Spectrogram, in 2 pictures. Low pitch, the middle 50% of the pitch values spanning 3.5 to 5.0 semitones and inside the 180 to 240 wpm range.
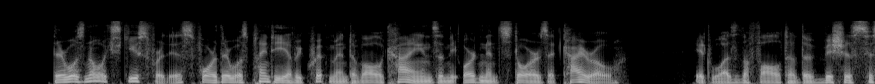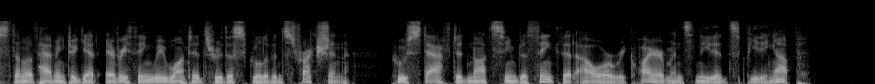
Yes: very low, 80 Hz; average, 3.9 semitones; average, 185 wpm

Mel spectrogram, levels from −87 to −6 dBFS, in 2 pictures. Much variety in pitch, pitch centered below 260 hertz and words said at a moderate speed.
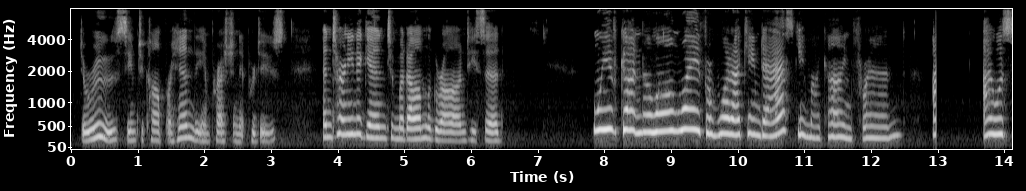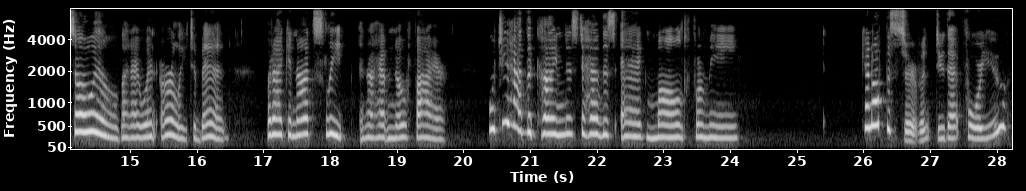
No: wide, 5.9 semitones; very high, 265 Hz; average, 150 wpm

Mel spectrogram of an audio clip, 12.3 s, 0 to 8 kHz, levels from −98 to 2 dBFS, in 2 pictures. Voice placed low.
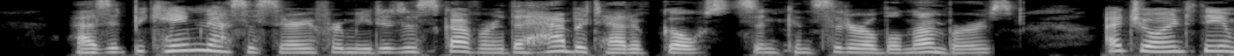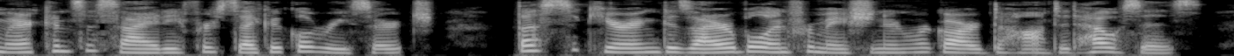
No: high, 220 Hz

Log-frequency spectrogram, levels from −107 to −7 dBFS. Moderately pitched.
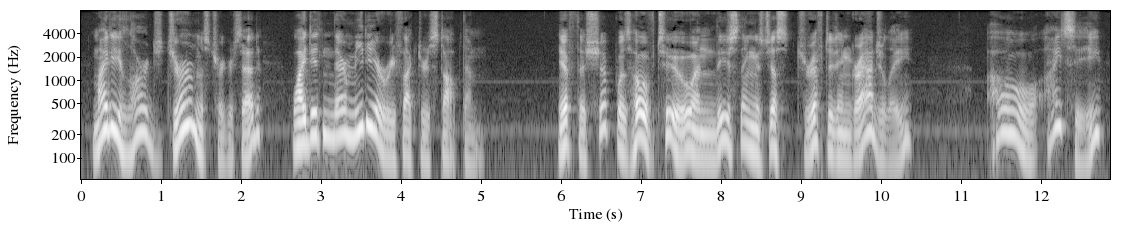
Yes: medium, 145 Hz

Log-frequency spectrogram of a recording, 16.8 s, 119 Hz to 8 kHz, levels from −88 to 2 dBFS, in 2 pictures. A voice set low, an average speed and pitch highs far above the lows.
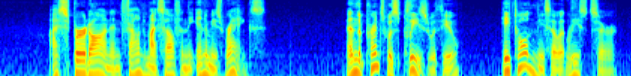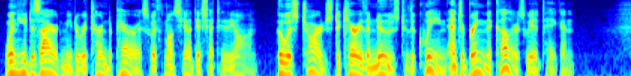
Yes: low, 110 Hz; average, 190 wpm; wide, 6.5 semitones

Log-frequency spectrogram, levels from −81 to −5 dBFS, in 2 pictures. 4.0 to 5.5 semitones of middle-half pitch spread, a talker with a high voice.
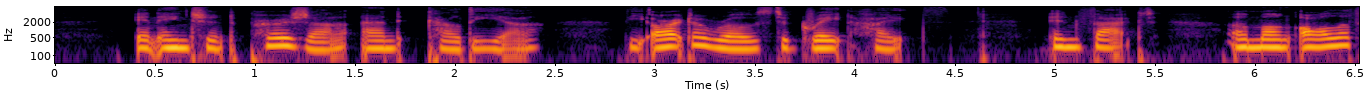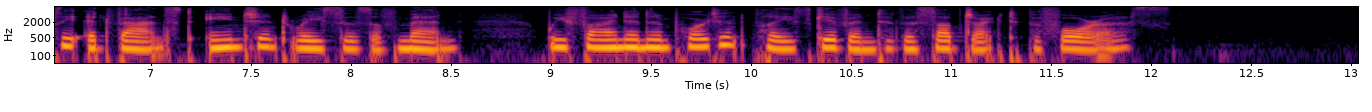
No: narrow, 2.5 semitones; high, 195 Hz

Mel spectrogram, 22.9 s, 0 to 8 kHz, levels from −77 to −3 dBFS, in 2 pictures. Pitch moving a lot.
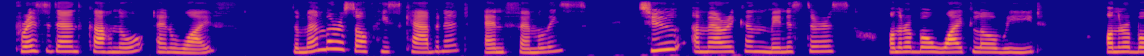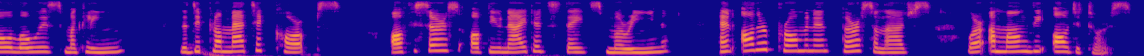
No: average, 3.1 semitones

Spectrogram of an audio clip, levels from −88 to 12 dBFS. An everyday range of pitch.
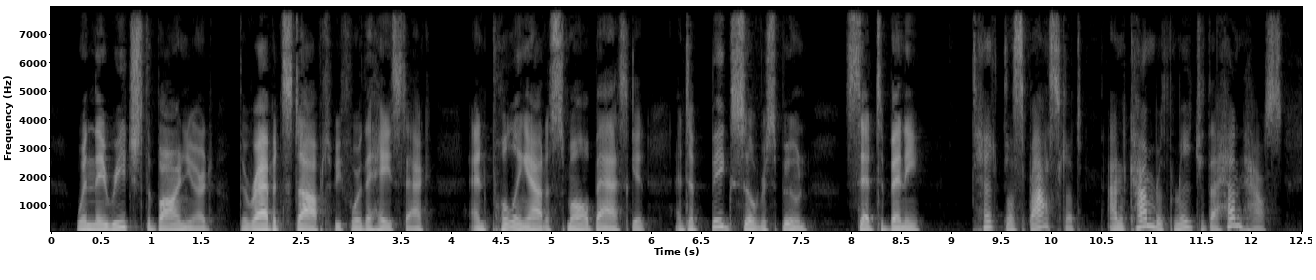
No: wide, 6.0 semitones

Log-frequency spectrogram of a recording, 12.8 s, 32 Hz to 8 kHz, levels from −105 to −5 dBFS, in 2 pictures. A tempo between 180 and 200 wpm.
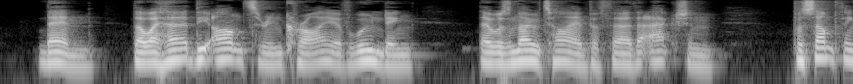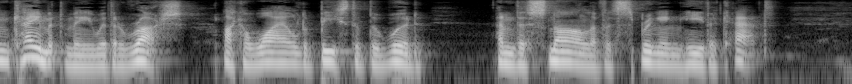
Yes: average, 185 wpm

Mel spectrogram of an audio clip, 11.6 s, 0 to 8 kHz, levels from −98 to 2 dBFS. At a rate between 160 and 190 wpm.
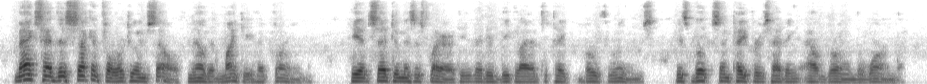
Yes: average, 175 wpm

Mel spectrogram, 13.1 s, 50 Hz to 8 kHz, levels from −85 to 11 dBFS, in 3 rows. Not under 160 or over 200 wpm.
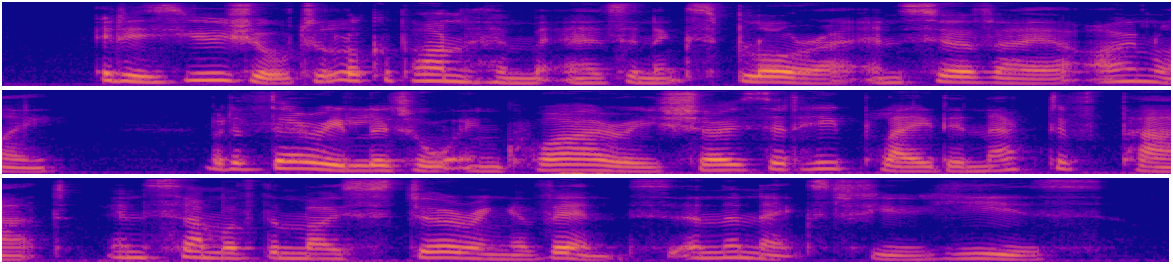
Yes: average, 165 wpm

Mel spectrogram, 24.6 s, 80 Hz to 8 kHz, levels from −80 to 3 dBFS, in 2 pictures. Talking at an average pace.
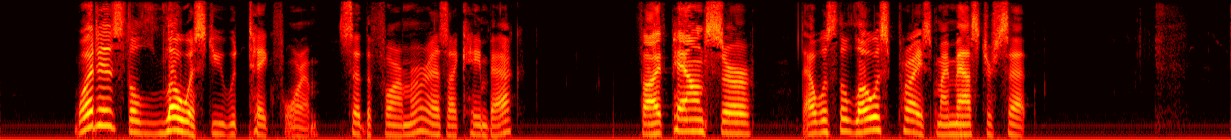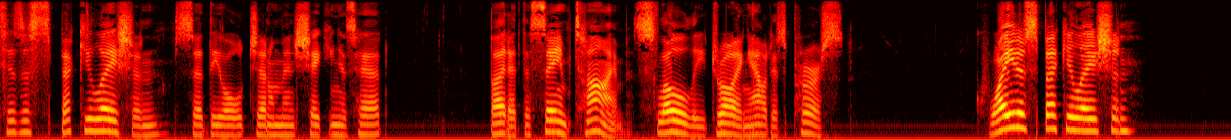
No: slow, 120 wpm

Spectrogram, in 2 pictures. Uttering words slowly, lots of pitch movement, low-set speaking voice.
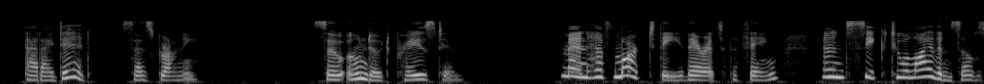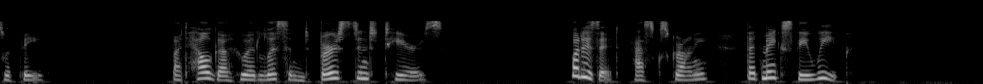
No: slow, 125 wpm; wide, 6.3 semitones; high, 225 Hz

